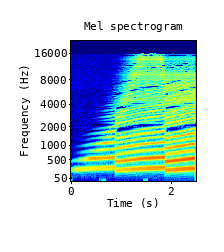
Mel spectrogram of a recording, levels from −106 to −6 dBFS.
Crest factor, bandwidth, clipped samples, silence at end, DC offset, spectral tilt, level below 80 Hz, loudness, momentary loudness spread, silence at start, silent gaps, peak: 16 dB; 16 kHz; under 0.1%; 0 s; under 0.1%; -1 dB/octave; -84 dBFS; -27 LUFS; 12 LU; 0.05 s; none; -12 dBFS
